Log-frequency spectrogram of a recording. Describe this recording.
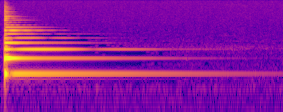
Hard plucking of the G string on a banjolele.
